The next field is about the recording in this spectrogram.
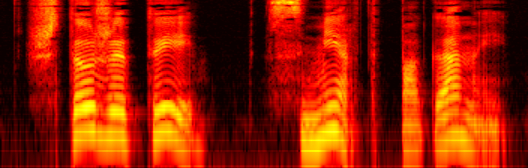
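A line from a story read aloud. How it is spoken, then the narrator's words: Menacing. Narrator (Russian): начал грозно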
